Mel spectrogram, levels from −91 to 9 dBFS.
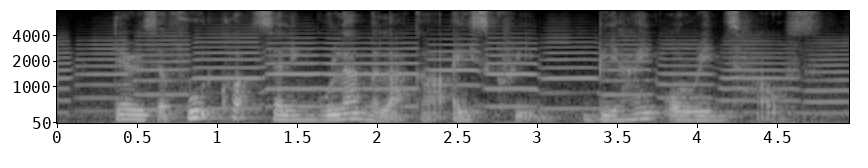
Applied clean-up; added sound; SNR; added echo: none; Trumpet; 8 dB; none.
